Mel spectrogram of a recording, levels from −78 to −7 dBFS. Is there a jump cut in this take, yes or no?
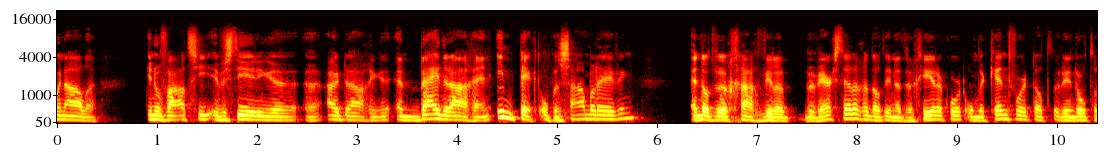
no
